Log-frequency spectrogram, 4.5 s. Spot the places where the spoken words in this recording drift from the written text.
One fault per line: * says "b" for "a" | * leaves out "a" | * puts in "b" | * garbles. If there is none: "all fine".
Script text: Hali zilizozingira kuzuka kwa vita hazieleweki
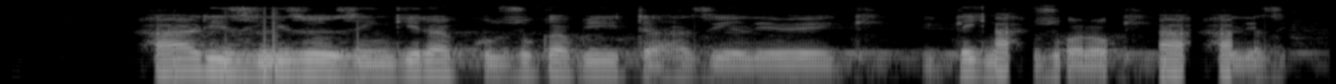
* leaves out "kwa"
* garbles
